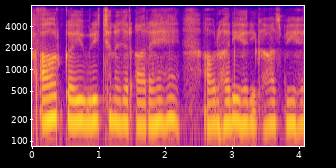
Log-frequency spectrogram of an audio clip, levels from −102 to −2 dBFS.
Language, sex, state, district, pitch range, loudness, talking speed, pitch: Hindi, female, Goa, North and South Goa, 180-190 Hz, -19 LUFS, 175 wpm, 185 Hz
